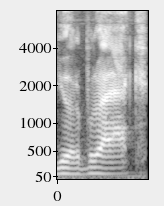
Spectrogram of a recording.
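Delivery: threatening, growling voice. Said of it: "like, more menacing".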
